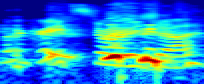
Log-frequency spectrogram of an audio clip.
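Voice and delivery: loud, laughing over-the-top praise; loud mock praise. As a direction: gush loudly while laughing. Mock praise after silly story.

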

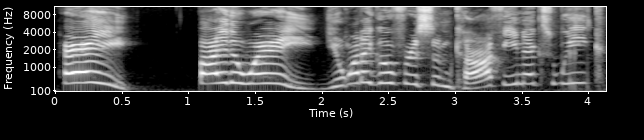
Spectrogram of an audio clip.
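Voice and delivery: high, soft little frog voice. Acted. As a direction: sneak back in as a shy frog. Frog character returns, asks coffee.

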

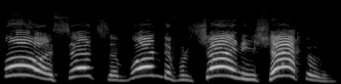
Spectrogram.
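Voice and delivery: high, slow gleeful counting shout; Count von Count voice. Acted. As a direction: relish every shackle like a vampire.

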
